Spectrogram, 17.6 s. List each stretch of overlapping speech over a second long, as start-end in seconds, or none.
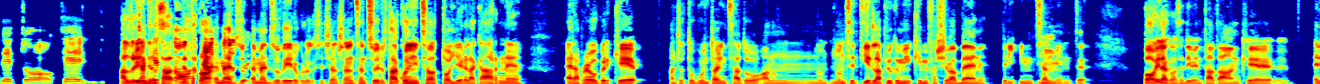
1.7-3.4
